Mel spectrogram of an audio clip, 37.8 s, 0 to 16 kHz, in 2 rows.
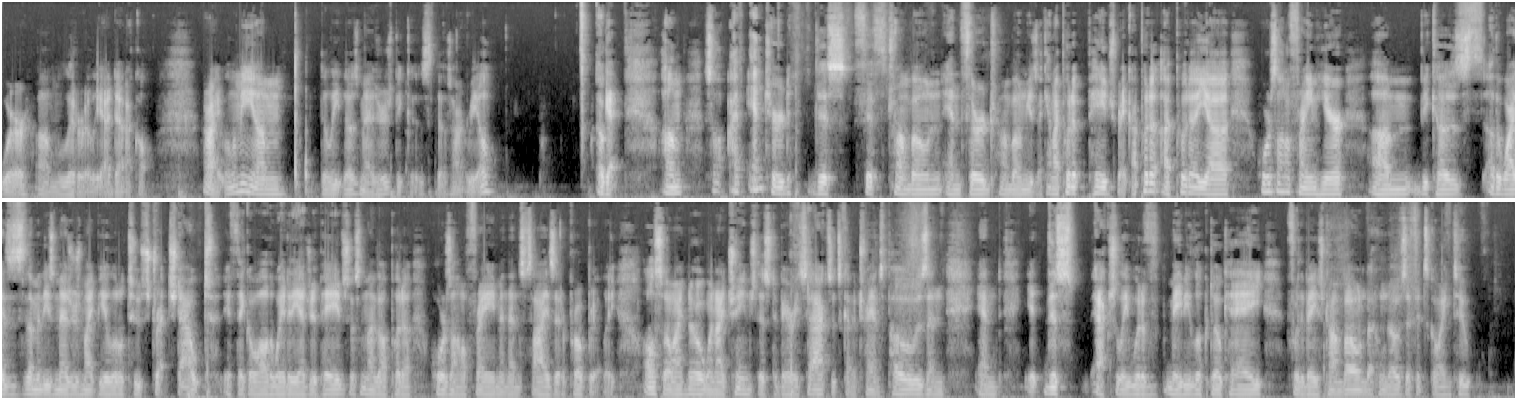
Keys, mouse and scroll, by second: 2.2 click, 4.9 shift+click, 5.6 ctrl+Delete.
